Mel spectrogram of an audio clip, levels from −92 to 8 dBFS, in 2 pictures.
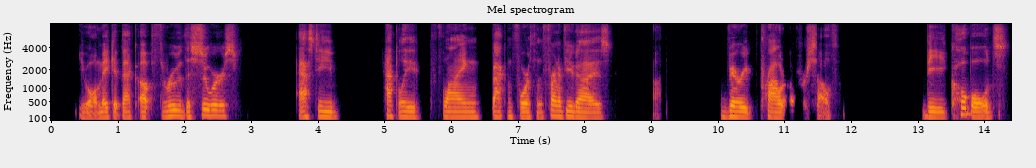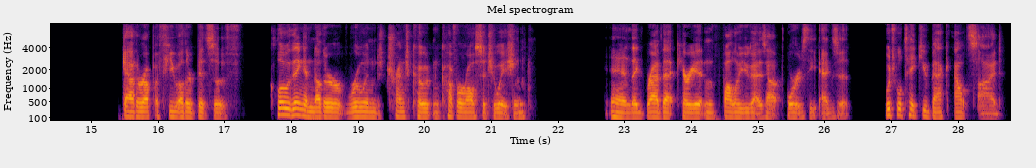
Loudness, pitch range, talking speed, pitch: -20 LUFS, 110-125 Hz, 130 wpm, 115 Hz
